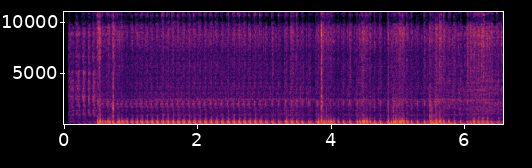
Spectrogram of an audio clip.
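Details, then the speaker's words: 2020 BMW S1000RR (K67) cold start on stock software just flashed back from a tune: catches after a short crank into a high, uneven lumpy idle and stalls, needing restarts; one ignition coil failed, one cylinder misfiring. "so obviously you can hear that one of the coils just shot and um i had to you know restart it a couple times"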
